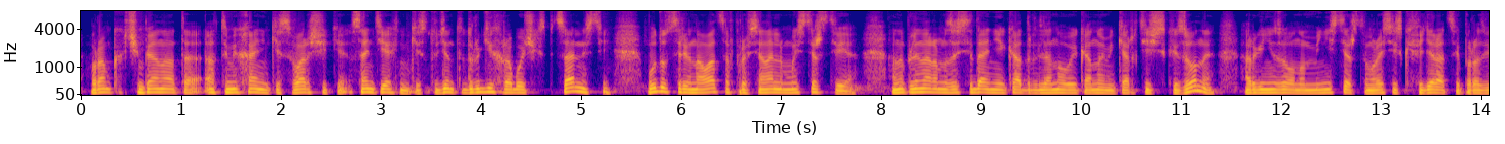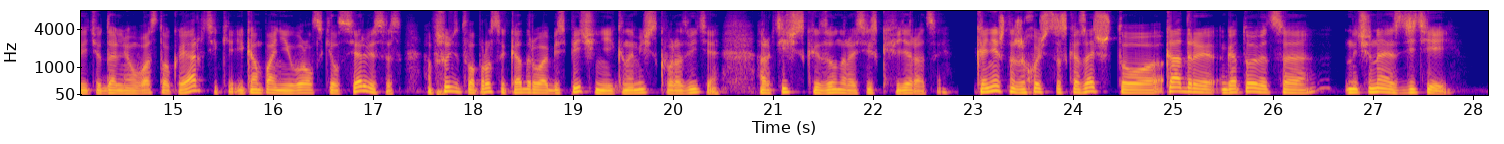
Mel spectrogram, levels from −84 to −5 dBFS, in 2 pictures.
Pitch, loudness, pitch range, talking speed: 110 Hz, -20 LUFS, 100-120 Hz, 130 wpm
